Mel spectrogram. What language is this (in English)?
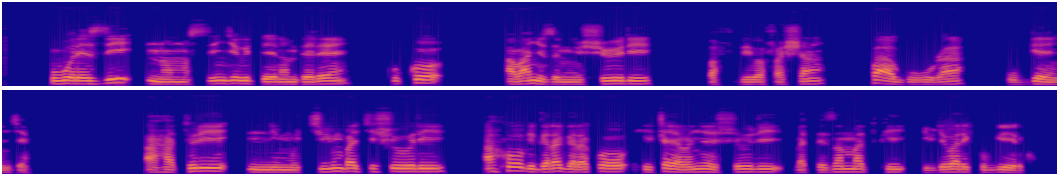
Kinyarwanda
